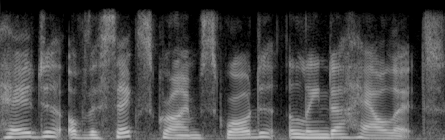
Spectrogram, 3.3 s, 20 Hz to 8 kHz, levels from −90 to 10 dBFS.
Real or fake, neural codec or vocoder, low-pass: real; none; 7.2 kHz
